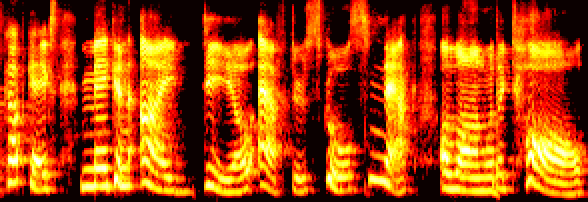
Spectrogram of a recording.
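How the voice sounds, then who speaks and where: Unhurried, animated woman in radio advertisement. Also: fairly high pitch. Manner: careful, instructive. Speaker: home economist giving sponsor message. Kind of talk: scripted 1950s radio advertisement. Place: radio studio.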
